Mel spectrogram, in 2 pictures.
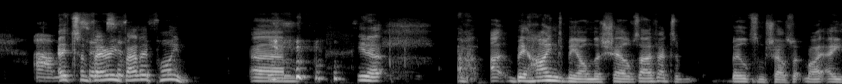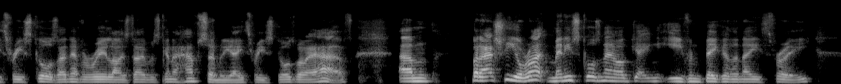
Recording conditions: video call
